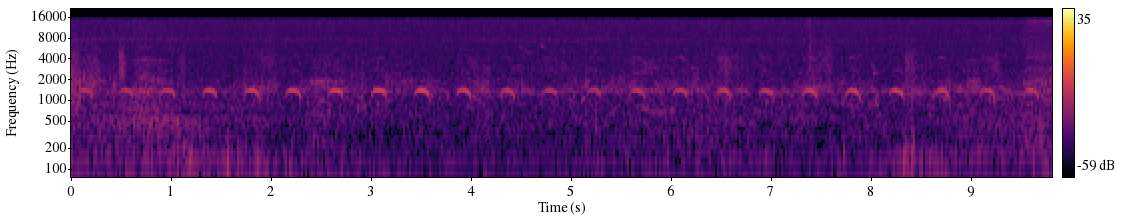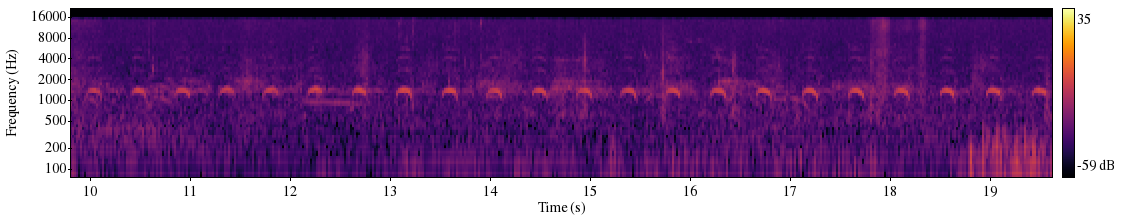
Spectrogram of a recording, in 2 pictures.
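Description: A bird calling one short note over and over, very evenly, about two to three times a second without a break, over a low rumble.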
